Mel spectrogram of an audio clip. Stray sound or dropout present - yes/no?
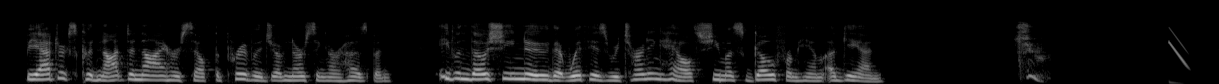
yes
